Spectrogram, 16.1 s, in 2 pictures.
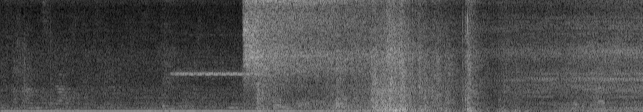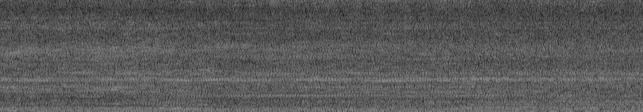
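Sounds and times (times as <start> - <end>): electric train humming: 5.6 - 16.0.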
